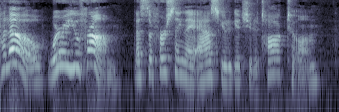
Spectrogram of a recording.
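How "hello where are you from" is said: high-pitched, loud broken English. Recounting a woman who came up fast to start talking, imitating broken English. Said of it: "in her broken English".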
